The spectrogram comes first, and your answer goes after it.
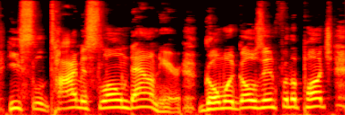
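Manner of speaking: usual speaking voice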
